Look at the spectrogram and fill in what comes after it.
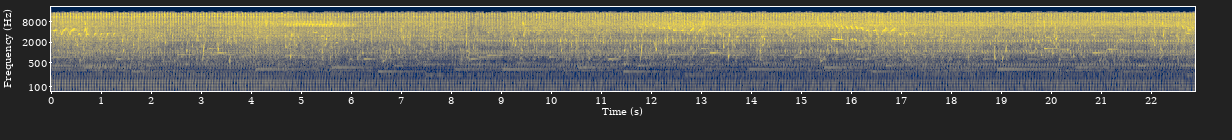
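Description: Small diesel engine running steadily, driving a water pump.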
